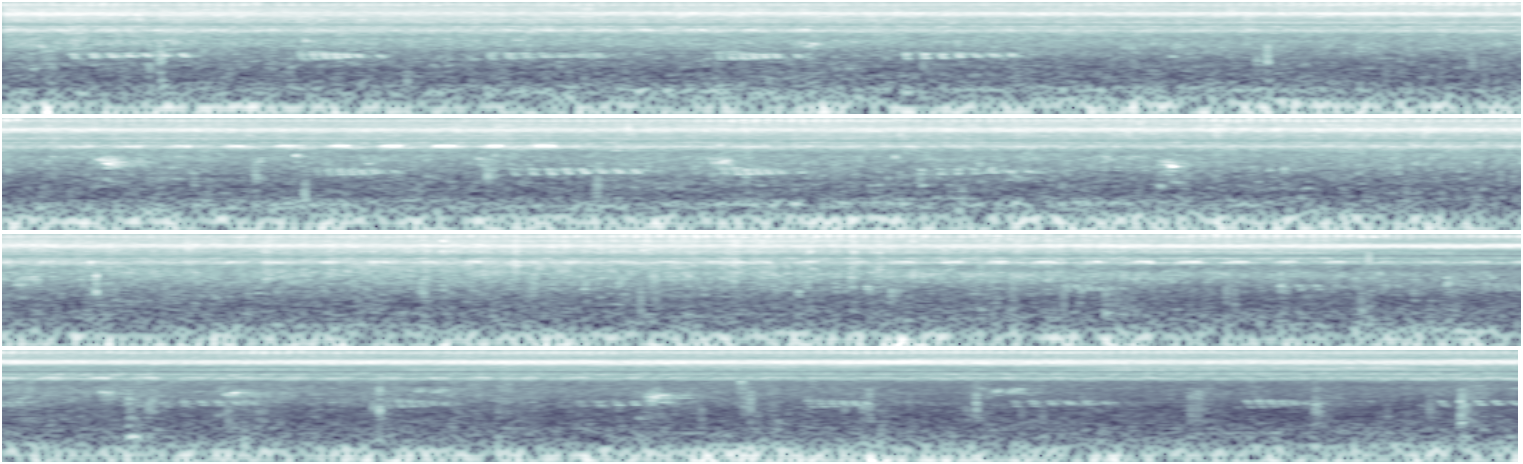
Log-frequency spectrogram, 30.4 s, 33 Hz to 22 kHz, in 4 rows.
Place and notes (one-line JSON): {"title": "Tianmu, Shilin District - Cicadas and Frogs", "date": "2012-06-23 08:37:00", "description": "walking in the Hiking trails, Cicadas, Frogs, Sony PCM D50 + Soundman OKM II", "latitude": "25.13", "longitude": "121.54", "altitude": "180", "timezone": "Asia/Taipei"}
